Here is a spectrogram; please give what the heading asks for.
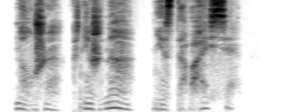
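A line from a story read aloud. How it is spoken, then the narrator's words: Whisper. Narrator (Russian): прошептал чей-то голос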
